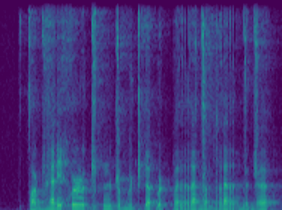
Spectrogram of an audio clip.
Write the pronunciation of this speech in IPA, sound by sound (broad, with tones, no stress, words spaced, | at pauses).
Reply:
t̪ɒ˨ ɖʱɛ˦ɾi˦hu˦ɭə˨ ʈɐ˦ʈnu˦ʈʊ˦ bɛ˦ʈɠə˨ ɓo˨ʈpə˦ rɐ˦ dɐ˦brɐ˦rd̪ɛ˨ɖə˦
